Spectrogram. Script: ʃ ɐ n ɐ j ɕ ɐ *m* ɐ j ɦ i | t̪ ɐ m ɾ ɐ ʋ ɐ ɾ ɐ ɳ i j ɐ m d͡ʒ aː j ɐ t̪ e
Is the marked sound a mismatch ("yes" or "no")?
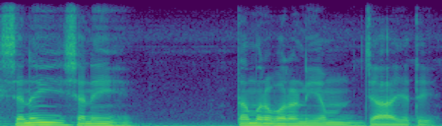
yes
